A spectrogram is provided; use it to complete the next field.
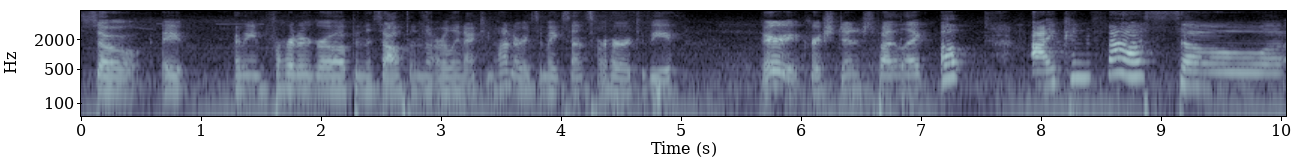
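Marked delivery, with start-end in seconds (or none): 7.2-9.9 put-on, laid-on Valley Girl accent. Discussing a Southern woman from the early 1900s, imagining her confessing, Valley Girl voice. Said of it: "I'm giving her a Valley Girl voice".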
